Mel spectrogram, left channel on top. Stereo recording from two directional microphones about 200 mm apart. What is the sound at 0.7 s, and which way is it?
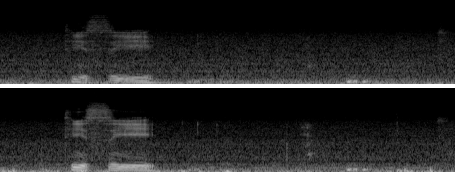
Speech, 55° right (ahead or behind).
